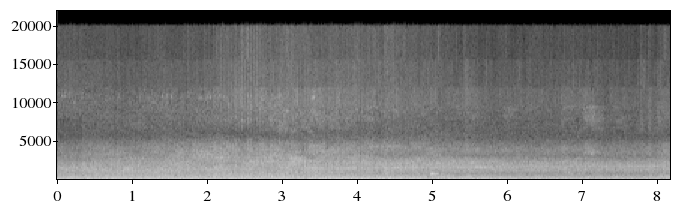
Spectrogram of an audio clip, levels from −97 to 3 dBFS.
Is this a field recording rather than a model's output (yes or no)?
yes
